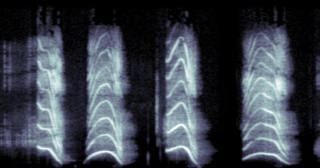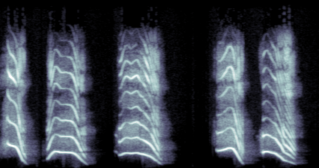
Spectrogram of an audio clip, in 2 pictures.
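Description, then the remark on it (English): Nine short, nasal mewing calls imitating a cow elk, made on a turkey mouth call. Each rises briefly then slides down in pitch, repeated in a steady, evenly spaced series with no talking. “And then, for example, like with elk, you know, there's a lot of people that use mouth calls for elk. So when you practice a lot, so for example, a cow elk.”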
